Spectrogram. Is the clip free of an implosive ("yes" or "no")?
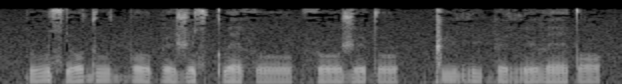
yes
